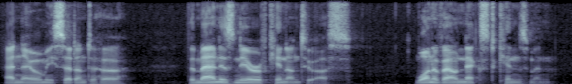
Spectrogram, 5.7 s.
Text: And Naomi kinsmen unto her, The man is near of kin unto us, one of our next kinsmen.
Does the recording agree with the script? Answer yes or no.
no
